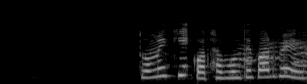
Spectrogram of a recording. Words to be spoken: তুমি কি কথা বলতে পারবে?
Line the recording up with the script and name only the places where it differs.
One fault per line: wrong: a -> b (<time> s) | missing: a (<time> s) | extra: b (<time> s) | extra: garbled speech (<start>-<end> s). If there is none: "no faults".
no faults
